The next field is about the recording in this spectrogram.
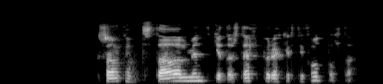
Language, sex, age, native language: Icelandic, male, 40-49, Icelandic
